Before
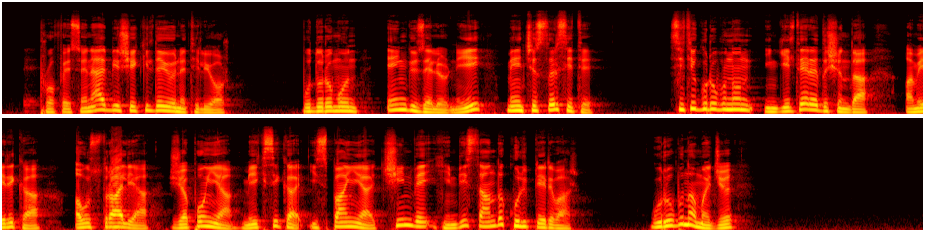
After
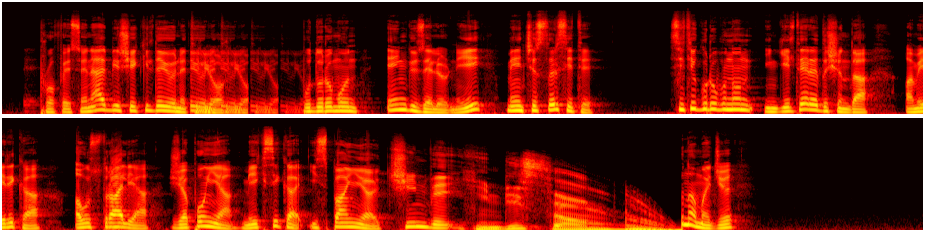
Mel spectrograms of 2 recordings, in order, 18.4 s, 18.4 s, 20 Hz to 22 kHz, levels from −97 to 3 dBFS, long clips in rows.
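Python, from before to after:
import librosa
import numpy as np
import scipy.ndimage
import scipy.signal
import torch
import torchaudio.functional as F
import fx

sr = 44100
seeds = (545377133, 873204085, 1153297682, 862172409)

y = fx.echo_throw(x, sr, start_s=1.59, length_s=0.57, ms=300, feedback_pct=35, wet_db=-6.0)
y = fx.air_absorb(y, sr, metres=51.0, at=(10.29, 10.94))
y = fx.edit(y, sr, fx.tape_stop(start_s=12.43, length_s=3.59), tone=tone)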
